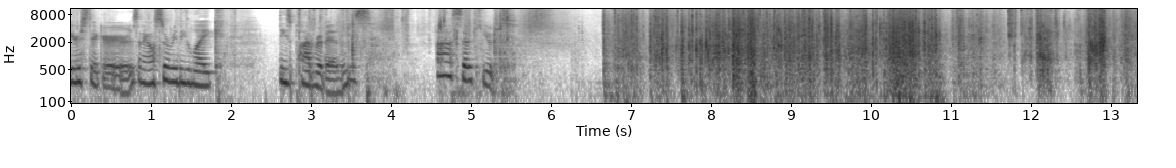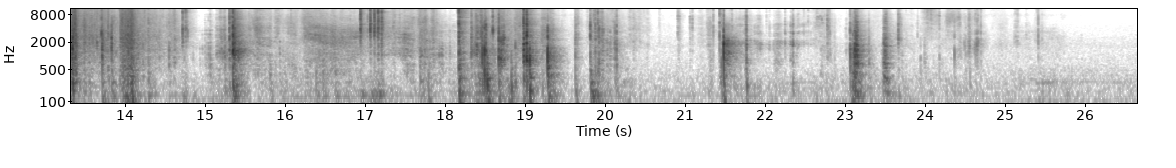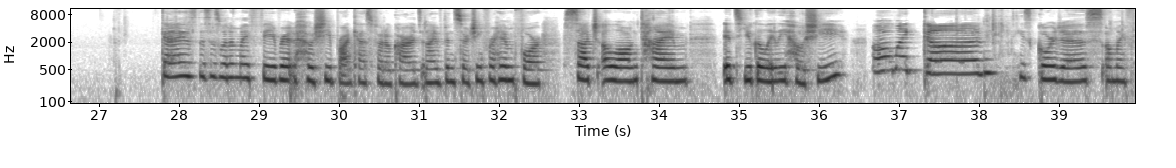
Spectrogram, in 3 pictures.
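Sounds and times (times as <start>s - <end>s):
cardboard rustling: 2.9s - 16.3s
packaging tearing and crinkling: 6.7s - 15.9s, 17.0s - 20.3s.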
